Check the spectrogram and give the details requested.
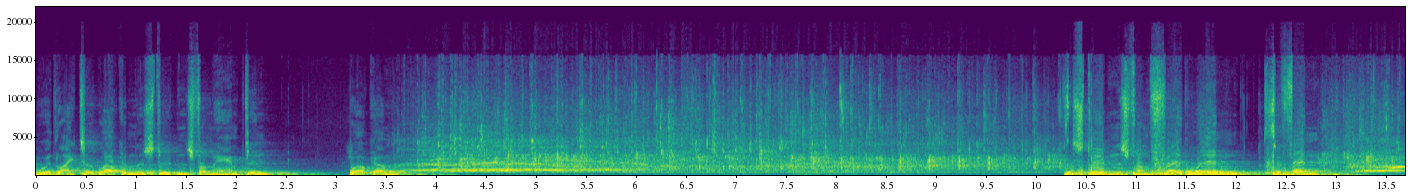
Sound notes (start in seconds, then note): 3.5 audience cheering; 13.0 audience cheering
